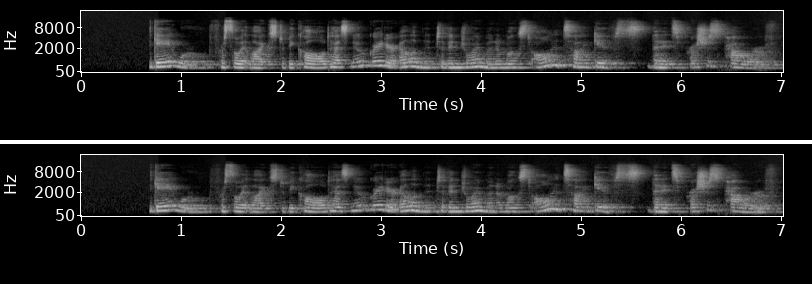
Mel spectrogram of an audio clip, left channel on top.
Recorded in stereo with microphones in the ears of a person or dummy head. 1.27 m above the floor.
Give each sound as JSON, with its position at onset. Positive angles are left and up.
{"t": 0.7, "sound": "a woman speaking", "side_deg": 60, "distance_m": 1.6}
